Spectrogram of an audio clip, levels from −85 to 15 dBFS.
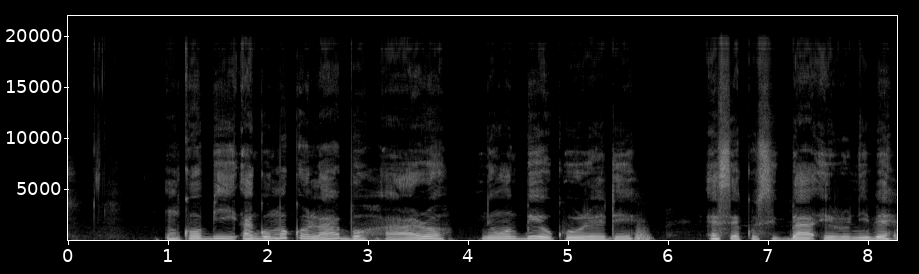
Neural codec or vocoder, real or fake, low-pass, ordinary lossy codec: vocoder, 44.1 kHz, 128 mel bands every 256 samples, BigVGAN v2; fake; 19.8 kHz; none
